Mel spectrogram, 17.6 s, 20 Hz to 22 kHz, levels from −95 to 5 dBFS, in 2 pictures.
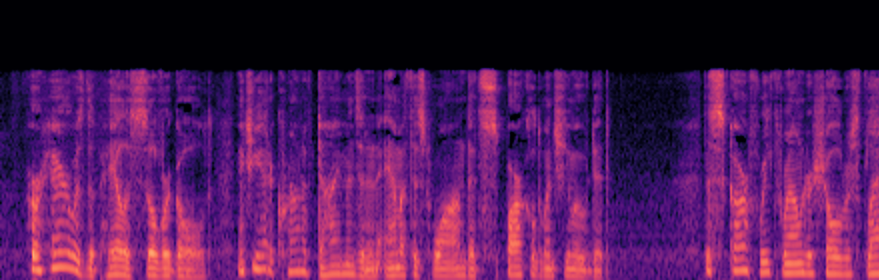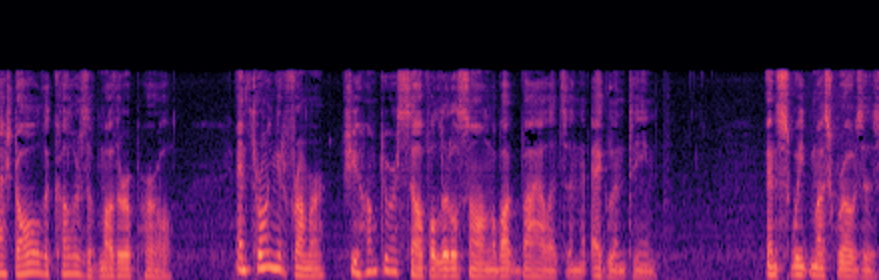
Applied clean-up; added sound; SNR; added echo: none; none; none; none.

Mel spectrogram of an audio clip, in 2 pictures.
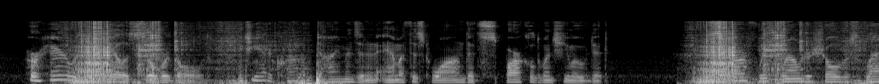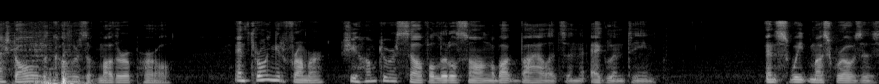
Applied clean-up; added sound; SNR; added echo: none; Tools; -5 dB; none.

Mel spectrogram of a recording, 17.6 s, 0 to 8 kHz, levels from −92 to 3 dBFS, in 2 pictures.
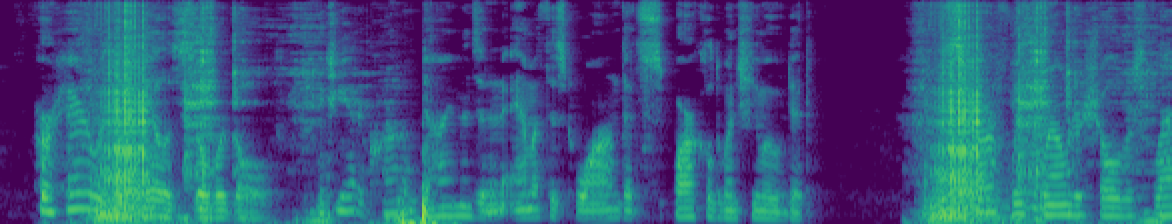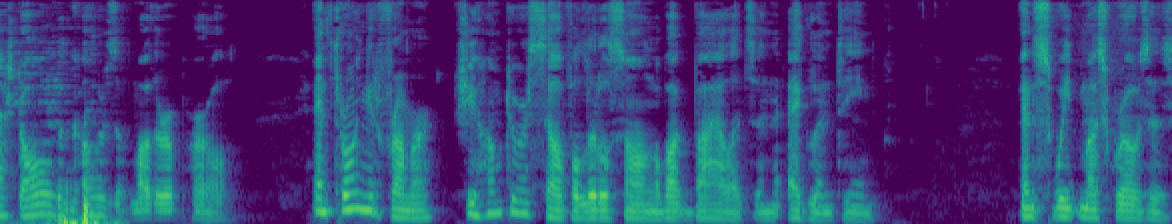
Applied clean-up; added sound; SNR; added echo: classical method log-MMSE.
